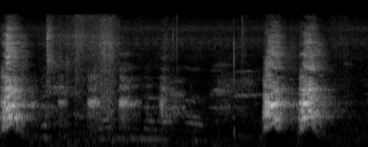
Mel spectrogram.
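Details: A lively pet Aspin, a Philippine native dog, gives one sharp bark, then softer short sounds, then two loud barks in quick succession near the end.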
